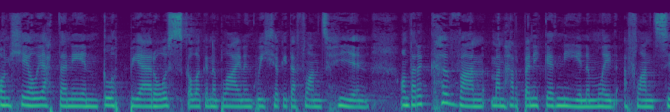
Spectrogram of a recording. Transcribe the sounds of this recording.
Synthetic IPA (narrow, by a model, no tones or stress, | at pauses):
ɔnɬeɔlˠjad̥ɛniənɡlˠəbjɛɾɔlˠəskɔlˠaɡənəblˠajnənɡwejθjɔɡədaflˠantʰhɨːn | ɔndaɾəkʰəvanmanharbɛnɪɡɛðniənəmlˠeɨdaflˠantʰsɨ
